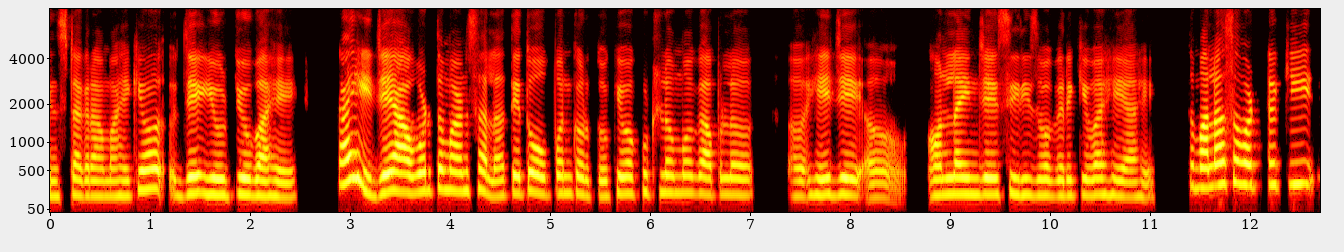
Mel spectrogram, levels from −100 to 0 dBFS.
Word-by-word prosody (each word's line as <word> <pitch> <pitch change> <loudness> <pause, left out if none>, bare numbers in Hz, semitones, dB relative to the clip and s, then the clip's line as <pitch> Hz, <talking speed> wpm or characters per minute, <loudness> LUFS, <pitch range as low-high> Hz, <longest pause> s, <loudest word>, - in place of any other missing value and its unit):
Instagram 180 0 -4
आहे 180 0 -5
किंवा 255 +1 +4 0.3
जे 210 +2 +5
YouTube 195 0 +2
आहे, 170 -2 -2 0.5
काहीही, 345 - +5
जे 220 +4 +7
आवडतं 230 +3 +3
माणसाला 235 -5 -1
ते 215 - +3
तो 235 -2 +4
ओपन 210 +1 -4
करतो 180 -2 -4
किंवा 210 -1 0
कुठलं 220 -1 -5
मग 215 -1 -5
आपलं, 195 -1 -5 0.4
अ, 180 +1 -6
हे 195 +1 -1
जे 195 0 0
अ, 155 - -5 0.6
ऑनलाईन 200 0 +1
जे 200 0 +2
सीरीज 195 -1 -6
वगैरे 185 0 -3
किंवा 195 0 -2
हे 190 -2 -4
आहे. 170 -2 -6 0.4
तर - - -4
मला 275 +2 +6
असं 320 +1 0
वाटतं 300 0 +1
की 315 0 -2
200 Hz, 160 wpm, -22 LUFS, 185-230 Hz, 0.6 s, जे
